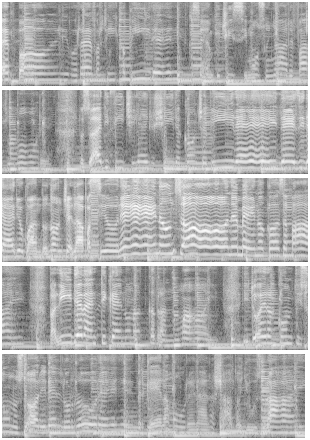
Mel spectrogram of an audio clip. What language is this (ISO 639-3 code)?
ita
